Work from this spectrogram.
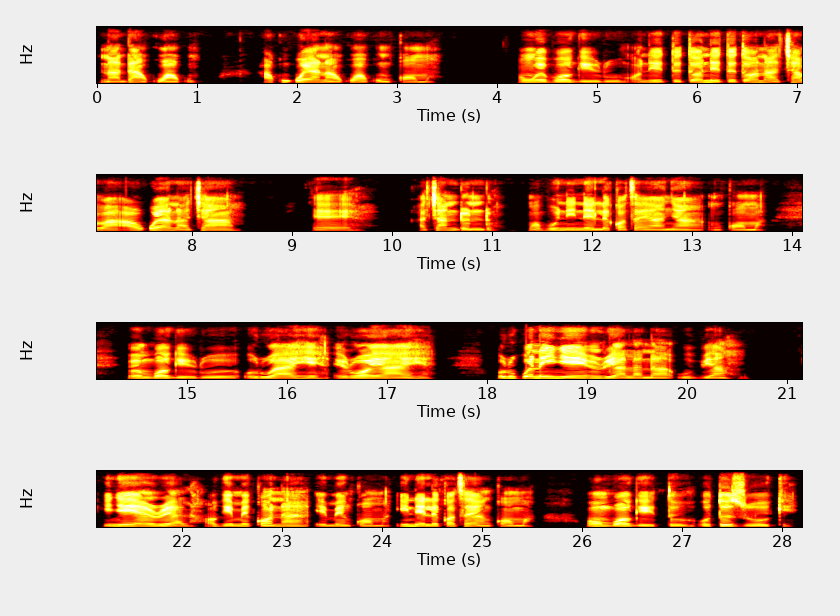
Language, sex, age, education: Igbo, male, 30-45, tertiary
